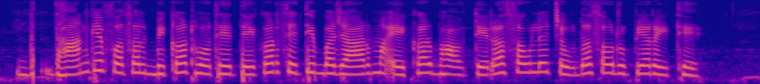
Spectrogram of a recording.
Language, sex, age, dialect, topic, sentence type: Chhattisgarhi, male, 46-50, Central, agriculture, statement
